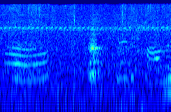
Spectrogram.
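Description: German shepherd puppy whining: a short high whine just after the start, a brief sharp sound about a second in, and faint short squeaks near the end.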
